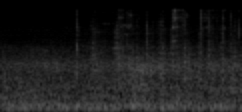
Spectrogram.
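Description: Irregular light metallic taps and clicks start just under a second in, over a steady low hum: slag being knocked off a fresh stick-weld bead on steel plate.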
